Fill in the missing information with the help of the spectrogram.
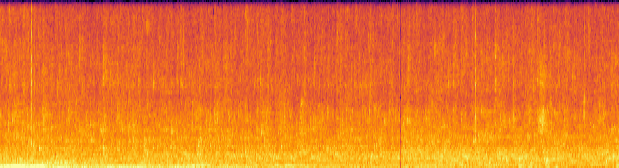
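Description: Koi pond water splashing and trickling steadily. A low hum runs under it for the first five seconds or so, then fades.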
